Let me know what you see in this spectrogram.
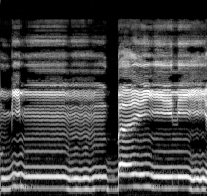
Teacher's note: mengganti suara N menjadi suara M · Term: iqlab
